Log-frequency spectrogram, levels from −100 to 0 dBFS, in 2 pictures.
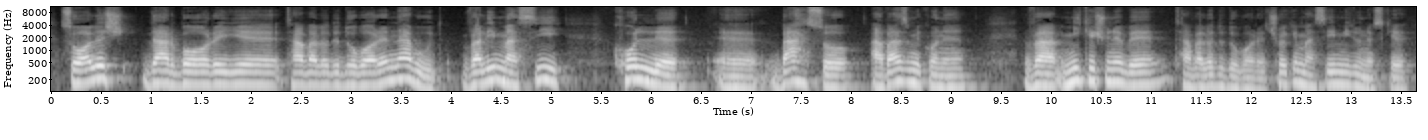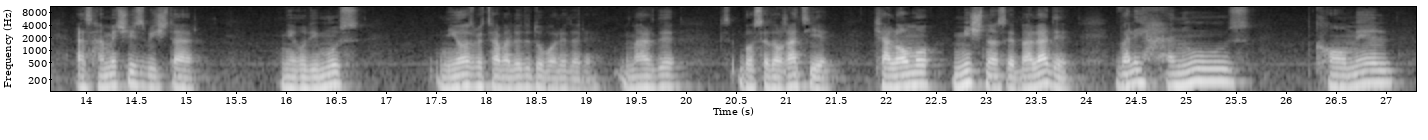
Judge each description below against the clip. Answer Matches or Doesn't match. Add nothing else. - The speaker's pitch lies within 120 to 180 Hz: Matches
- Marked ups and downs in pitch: Doesn't match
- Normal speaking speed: Doesn't match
